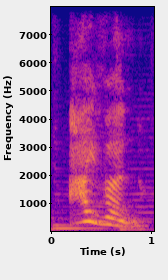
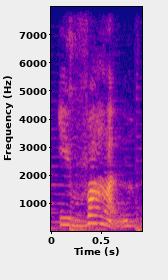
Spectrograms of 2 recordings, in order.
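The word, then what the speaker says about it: Iván: you need to say Ivan and the stress goes on the second syllable not the first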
